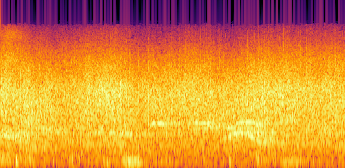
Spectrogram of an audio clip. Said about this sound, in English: Oh, clap your hands and rejoice to God.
